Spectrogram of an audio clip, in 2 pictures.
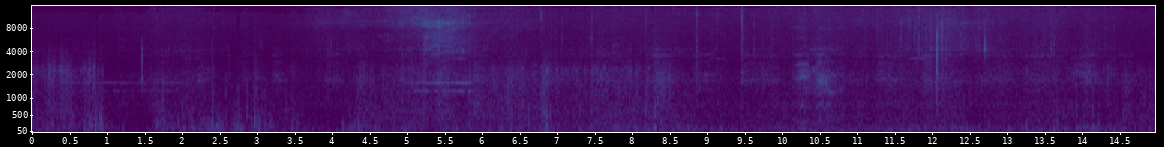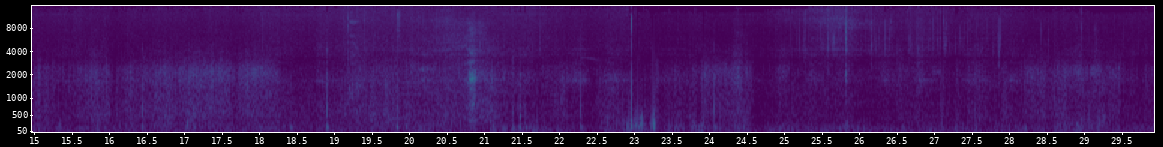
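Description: Bicycle tyres hum on smooth pavement.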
